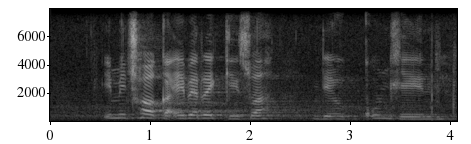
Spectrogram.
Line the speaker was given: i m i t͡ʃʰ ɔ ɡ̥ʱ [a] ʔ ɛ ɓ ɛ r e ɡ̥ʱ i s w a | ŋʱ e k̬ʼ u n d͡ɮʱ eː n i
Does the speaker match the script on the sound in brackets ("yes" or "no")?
yes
